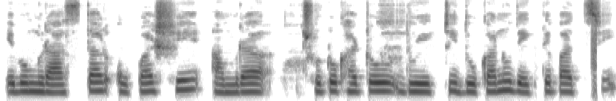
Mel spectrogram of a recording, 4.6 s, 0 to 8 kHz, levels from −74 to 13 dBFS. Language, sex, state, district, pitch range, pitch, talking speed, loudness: Bengali, female, West Bengal, North 24 Parganas, 195-210 Hz, 200 Hz, 115 wpm, -18 LUFS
